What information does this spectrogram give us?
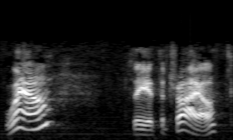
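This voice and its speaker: An actor playing a brisk, wry American police captain in 1940s radio drama style, clipped and commanding, on a muffled old recording. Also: male voice, on the high side, huge pitch swings, breathy edge, full character voice. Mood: matter-of-fact.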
